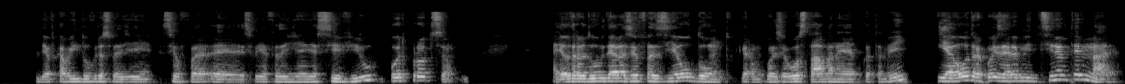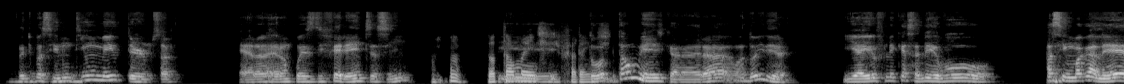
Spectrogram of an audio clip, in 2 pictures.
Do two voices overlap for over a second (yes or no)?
yes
